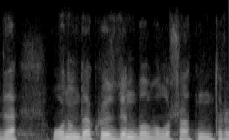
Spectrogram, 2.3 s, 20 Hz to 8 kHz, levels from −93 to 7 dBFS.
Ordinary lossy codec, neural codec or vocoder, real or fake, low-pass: Opus, 16 kbps; none; real; 7.2 kHz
